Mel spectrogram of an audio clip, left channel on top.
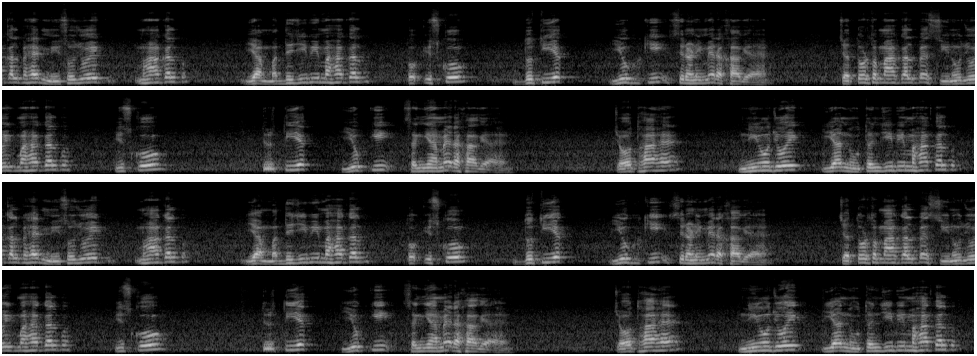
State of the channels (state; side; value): normal; both; correlation 0.81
